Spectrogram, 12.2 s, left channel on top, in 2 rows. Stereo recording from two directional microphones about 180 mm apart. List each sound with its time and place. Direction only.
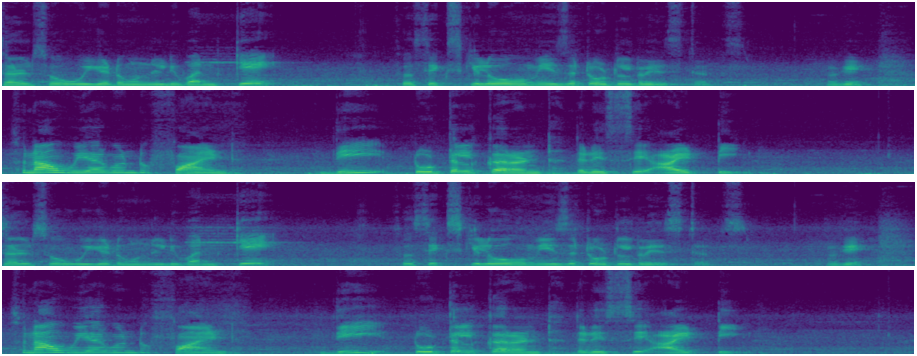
0.3 s a woman's voice: 25° left (ahead or behind)
6.1 s a woman's voice: 20° left (ahead or behind)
